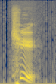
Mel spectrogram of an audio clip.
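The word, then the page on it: qu: tone 4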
